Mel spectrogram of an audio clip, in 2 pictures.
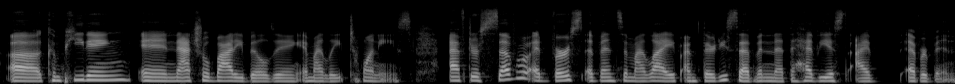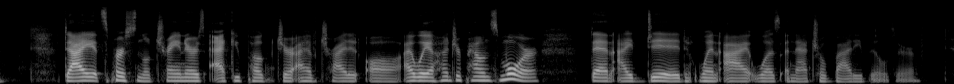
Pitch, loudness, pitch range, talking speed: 160 Hz, -30 LUFS, 150-175 Hz, 150 wpm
